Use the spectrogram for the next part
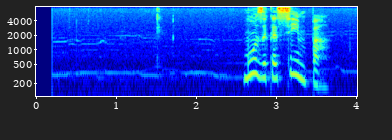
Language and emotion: Russian, positive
